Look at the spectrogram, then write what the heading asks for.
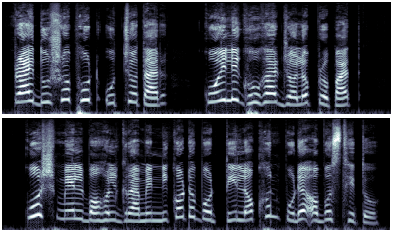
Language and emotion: Bengali, neutral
